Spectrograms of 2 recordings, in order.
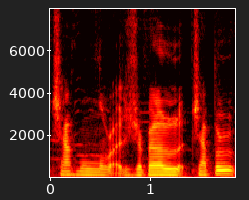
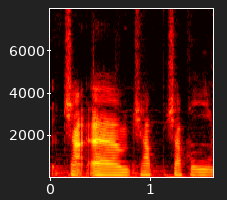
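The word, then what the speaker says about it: Chappell: Literally the girl that Chapel. How do you actually pronounce Chapel Roan's name? Because I don't really know anything about them. I know everybody loves them, like church, like chapel.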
